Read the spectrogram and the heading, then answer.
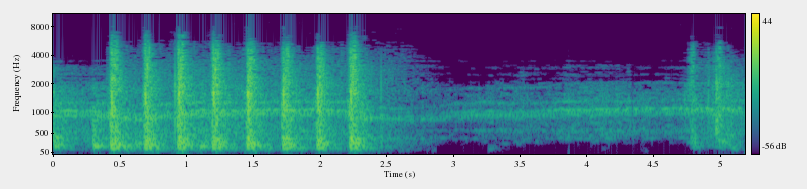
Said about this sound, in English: went directly to the cabin where Sergeant Preston was staying and knocked on the door.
